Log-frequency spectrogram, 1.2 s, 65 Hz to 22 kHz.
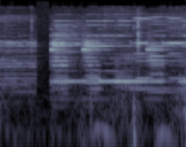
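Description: A Samsung SGH-X450 mobile phone plays a bright electronic ringtone, loud and close, with a steady tonal melody broken by a brief dip.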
